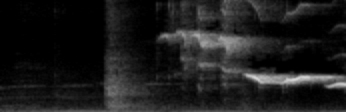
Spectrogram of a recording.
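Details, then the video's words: Brown-chested jungle flycatcher lure song for provoking birds to call back: a short rustle, then high thin whistles ending in a long, clear, level note that drops slightly at the end. "pancingan SRDC yang gak mau bunyi pasti nyahut"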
